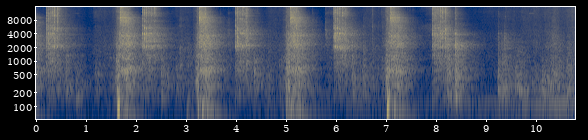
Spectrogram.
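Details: 2001 Yamaha WR250F street-legal dirt bike, just rebuilt after sitting years, kick-started with choke on: about seven kicks, sharp whoosh and clatter, no firing; cranks but won't start; owner hopes valves seat, spark not yet checked.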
